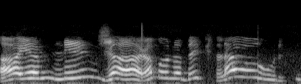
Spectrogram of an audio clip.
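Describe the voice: Someone speaks in a high-pitched, put-on character voice at a fairly slow pace.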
